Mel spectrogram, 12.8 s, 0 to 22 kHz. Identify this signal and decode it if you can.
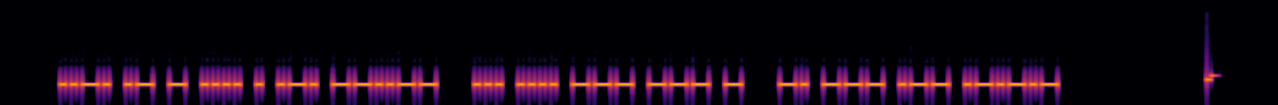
Morse code, heard as a keyed tone, about 22 wpm, 700 Hz. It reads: FATHER, SHOOT NOW.
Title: Sentences from Top 1200 Words 22wpm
